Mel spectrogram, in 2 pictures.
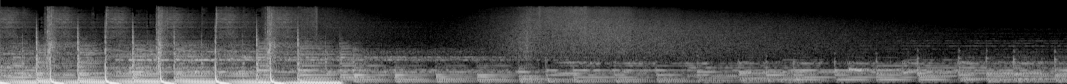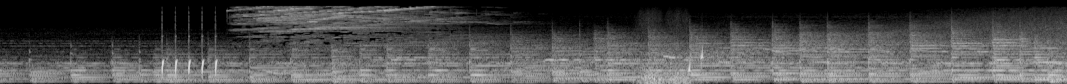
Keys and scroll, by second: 4.5 ctrl+-, 10.2 space.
